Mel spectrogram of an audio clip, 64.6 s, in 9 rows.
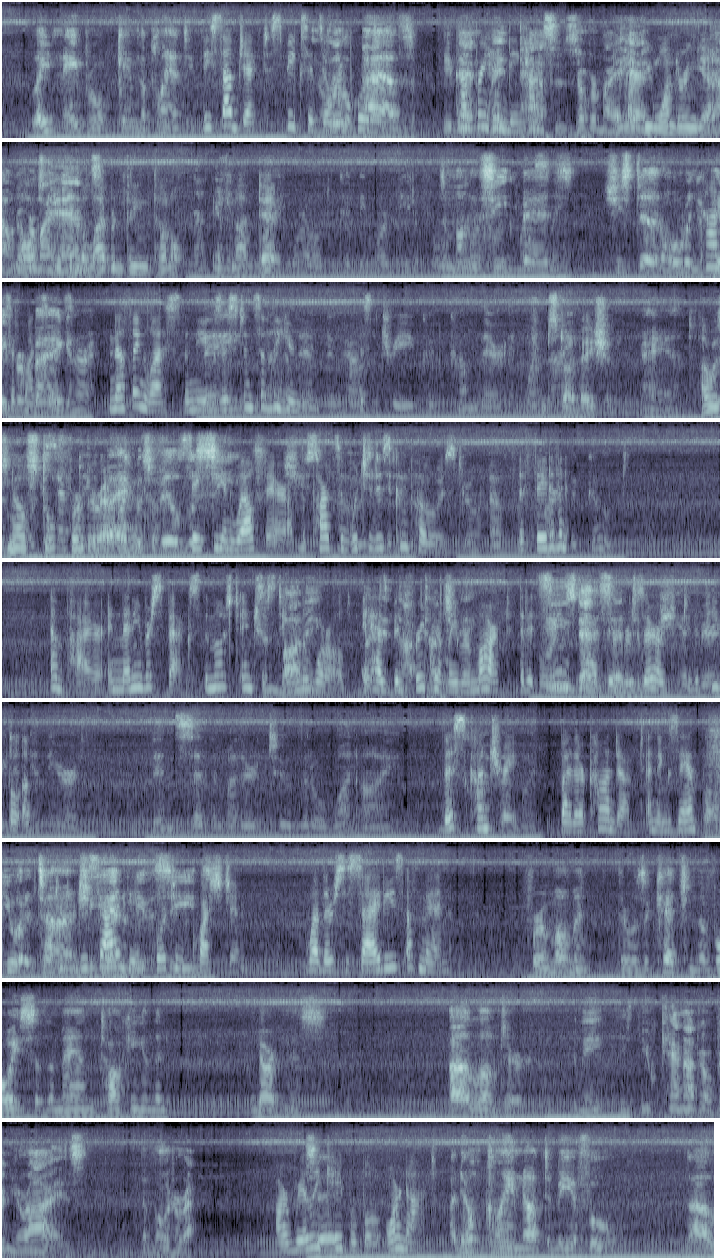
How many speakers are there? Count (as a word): five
